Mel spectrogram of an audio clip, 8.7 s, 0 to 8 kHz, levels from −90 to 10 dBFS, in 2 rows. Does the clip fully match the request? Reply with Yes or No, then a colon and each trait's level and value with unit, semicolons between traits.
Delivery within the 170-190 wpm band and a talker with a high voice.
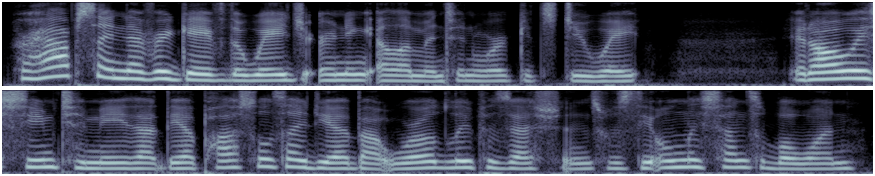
No: fast, 205 wpm; high, 220 Hz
